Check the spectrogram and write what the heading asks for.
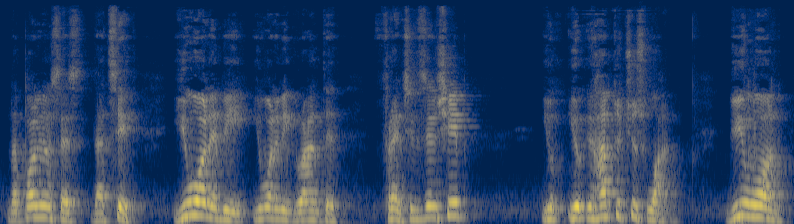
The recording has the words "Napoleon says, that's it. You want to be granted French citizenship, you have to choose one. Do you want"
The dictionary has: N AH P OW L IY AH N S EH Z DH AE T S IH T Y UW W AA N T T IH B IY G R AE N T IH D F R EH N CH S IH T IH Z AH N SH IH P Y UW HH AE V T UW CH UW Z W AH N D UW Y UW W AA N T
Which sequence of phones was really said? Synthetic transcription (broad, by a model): N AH P OW L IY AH N S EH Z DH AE T S IH T Y UW W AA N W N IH B IY G R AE N T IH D F R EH N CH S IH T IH S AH N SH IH P Y UW HH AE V T UW CH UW S W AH N D UW Y UW W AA N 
